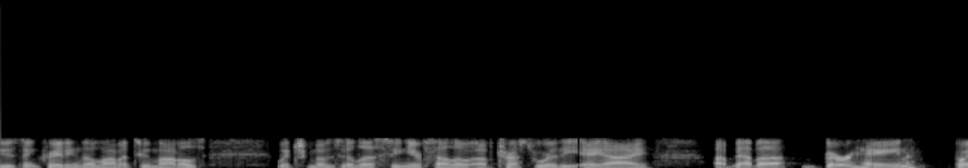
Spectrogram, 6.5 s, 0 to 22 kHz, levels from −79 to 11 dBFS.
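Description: From the start, the speech carries plainly audible iLBC codec damage: nothing above 4 kHz, and a rough, slightly synthetic edge, which fits the 30 ms-frame mode at about 13.33 kbps. Each frame is coded independently.

From 0.3 s to 6.31 s, periodic USB or driver dropouts cut out roughly 10 ms of sound every 0.5 s, about fifteen times, leaving brief silences. They sound like evenly spaced ticks, heard only while there is signal. Their strict regularity separates them from random packet loss.

At 2.12 to 2.16 s and again at 5.09 to 5.13 s, a single lost iLBC frame of 30 ms is concealed by repeating the last pitch cycle mixed with noise. Each sounds like a short held, buzzy vowel rather than a click or silence, and the voice is right again almost at once.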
